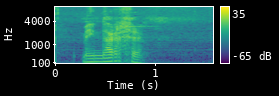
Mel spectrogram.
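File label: "menarche", Dutch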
